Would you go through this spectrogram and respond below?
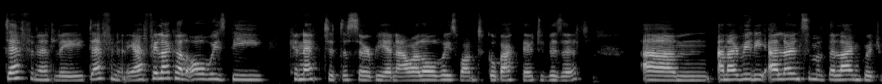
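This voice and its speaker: A woman film director talks through her answers in an interview. She is thoughtful and a little hesitant, pausing and restarting as she looks for the words, with a voice of ordinary pitch. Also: a bit bright. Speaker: documentary film director, guest.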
